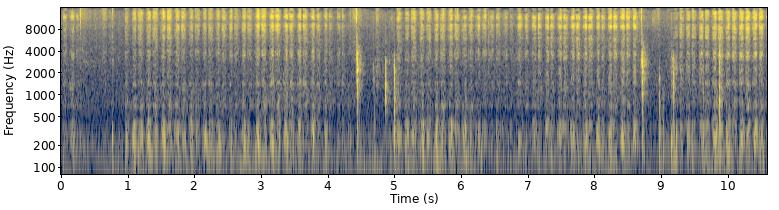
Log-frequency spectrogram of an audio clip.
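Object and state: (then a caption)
Colored pencil on a paper page. A yellow colored pencil scratches across a flat paper coloring book page in steady, rhythmic back-and-forth strokes. The soft, grainy rasp is quiet and continuous, broken by a few sharper, brighter ticks around the middle and near the end.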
